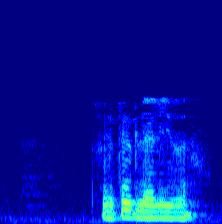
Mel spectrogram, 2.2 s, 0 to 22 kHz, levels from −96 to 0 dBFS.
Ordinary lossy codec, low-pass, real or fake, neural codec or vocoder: MP3, 16 kbps; 3.6 kHz; real; none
